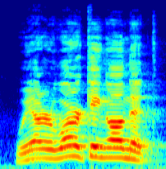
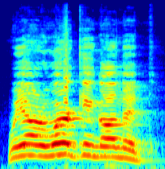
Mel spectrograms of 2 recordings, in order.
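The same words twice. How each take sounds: First: Higher, louder mock African accent; bad African accent. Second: Put-on much higher, much louder crude African accent; exaggerated African accent. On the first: Streamer mocking Uganda in a bad African accent. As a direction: crude African accent, stress on working. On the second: Streamer repeating the line in a bigger fake African accent. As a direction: push the African accent even harder. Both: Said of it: "Worst African accent ever".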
